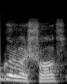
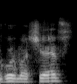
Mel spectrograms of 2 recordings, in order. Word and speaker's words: Gorbachev: carinha lá chamado Mikhail Gorbachev, ou alguns chamam de Gorbachev, que daí seria pronúncia mais em inglês, né? Gorbachev seria mais em russo.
